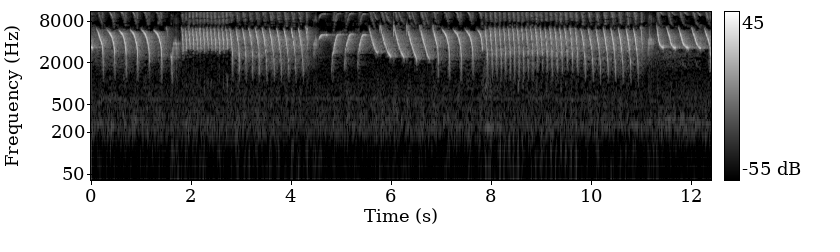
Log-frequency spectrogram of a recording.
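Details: Singing canary, a long rolling song meant to draw other canaries into song: bursts of fast buzzy trills alternate with slower series of down-slurred whistled notes, about four notes a second, continuous throughout.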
